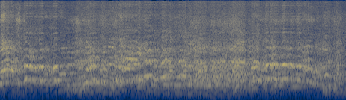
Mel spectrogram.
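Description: Audience laughing, many voices chuckling and laughing together without a break.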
